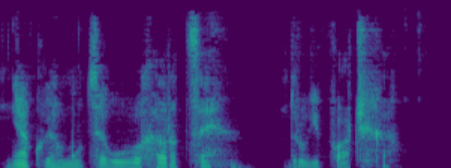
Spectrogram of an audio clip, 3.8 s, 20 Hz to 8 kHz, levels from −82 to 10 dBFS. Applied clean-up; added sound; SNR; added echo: none; none; none; none.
